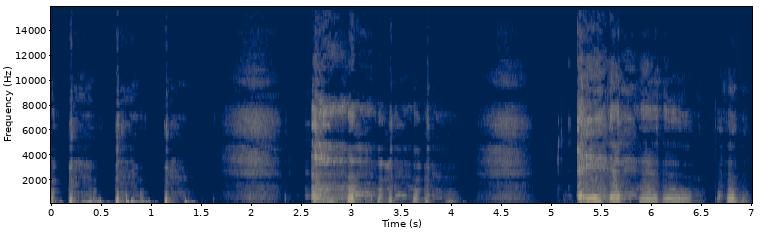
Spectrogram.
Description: This cough is definitely heading for my chest. Stand by for some more chesty recordings.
